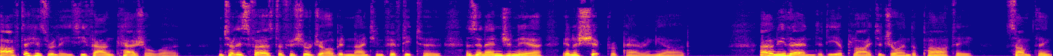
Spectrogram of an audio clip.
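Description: A man talks at a fairly quick pace with lively intonation. The sound is dry with no echo, and the background is quiet. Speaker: radio documentary presenter; radio presenter. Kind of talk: radio documentary narration.

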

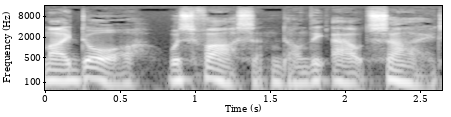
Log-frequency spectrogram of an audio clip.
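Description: A man speaks at medium pitch in a dramatic tone, somewhat breathy, with fairly even intonation. The recording is very clean with a silent background. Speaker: audiobook narrator. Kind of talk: literary audiobook reading, scripted narration of a first-person Victorian gothic diary. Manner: measured, dramatic storytelling pace, formal.

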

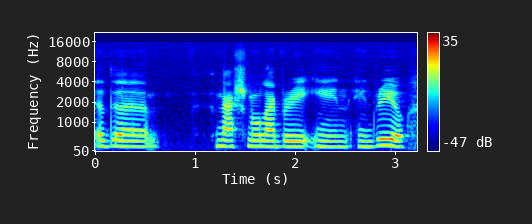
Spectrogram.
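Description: A woman speaks in a Portuguese accent at medium pitch. Her pace is very slow. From Brazil, São Paulo. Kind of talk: interview. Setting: recorded in London. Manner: hesitant, many fillers. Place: home room. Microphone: lapel.

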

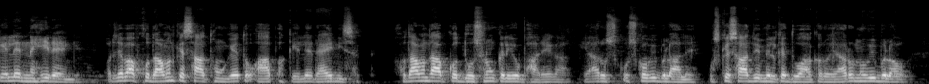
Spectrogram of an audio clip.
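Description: A plain, everyday voice moves at a moderate pace with fairly even intonation and hardly any pauses. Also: man, fairly high pitch for a man. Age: 40s. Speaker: pastor. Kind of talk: sermon.

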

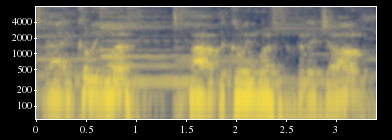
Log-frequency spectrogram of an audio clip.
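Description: Moderate pace, audible room echo and clear music in the background. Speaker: show host. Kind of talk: casual intro chat. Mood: cheerful and relaxed. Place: cafe.

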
